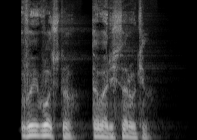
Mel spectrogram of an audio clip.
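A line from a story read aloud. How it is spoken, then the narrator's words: Quiet address. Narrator (Russian): негромко обратился он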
